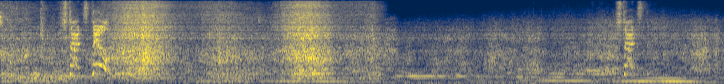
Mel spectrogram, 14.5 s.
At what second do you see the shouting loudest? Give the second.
2 s.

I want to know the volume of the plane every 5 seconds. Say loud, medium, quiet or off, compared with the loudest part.
medium, loud, loud.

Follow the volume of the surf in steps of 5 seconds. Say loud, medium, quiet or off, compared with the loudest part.
loud, loud, off.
